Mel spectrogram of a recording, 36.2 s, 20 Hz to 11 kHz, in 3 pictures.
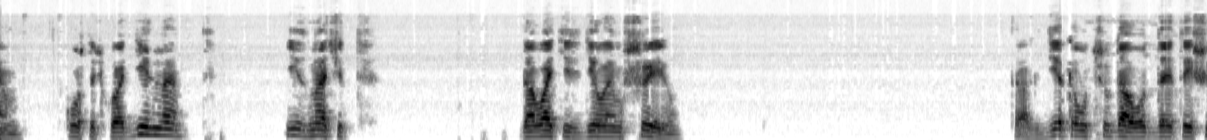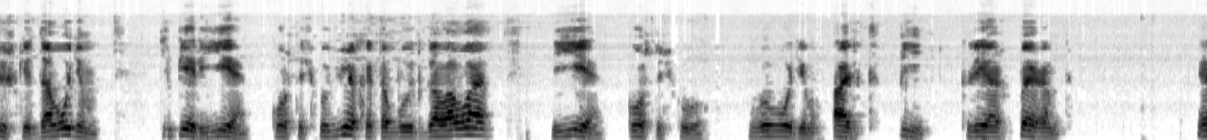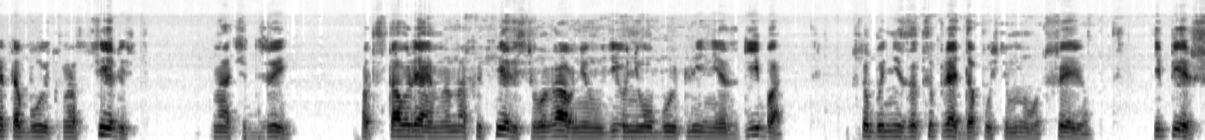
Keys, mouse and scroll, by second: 0.5 shift+middle click, 5.0 e, 12.2 shift+middle click, 17.5 e, 19.2 click, 21.2 alt+p, 25.0 click, 26.7 g, 30.5 g, 33.6 shift+middle click, 35.2 click.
